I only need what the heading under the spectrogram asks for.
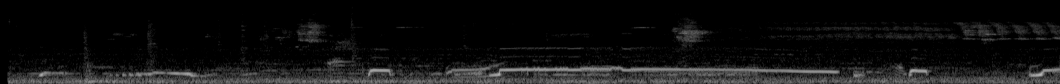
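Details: Puter pelung turtle dove in the high-pitched ngelik style: long, steady whistled coos held for several seconds, broken by short upward-sliding notes, with faint high chirps of other birds in the background.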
